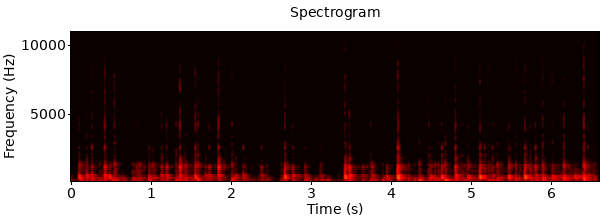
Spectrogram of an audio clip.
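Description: Fingers tap steadily on the wooden surface of a wooden barrel chest, producing a quick series of short, hollow knocks. Each knock carries a muted tone around 400 Hz and dies away almost at once, with a few sharper accented taps standing out.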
